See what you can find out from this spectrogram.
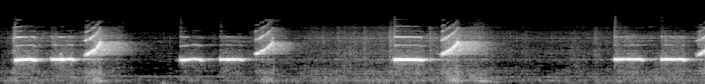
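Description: A bobwhite quail whistles its call four times, each phrase two short level notes followed by a loud, sharply rising whistle, with brief pauses between repeats and no talking.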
